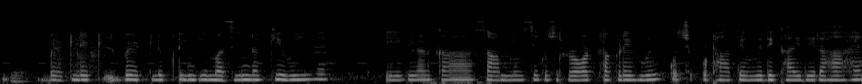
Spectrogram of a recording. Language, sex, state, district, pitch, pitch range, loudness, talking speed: Hindi, female, Bihar, East Champaran, 210 Hz, 205-215 Hz, -40 LUFS, 165 wpm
